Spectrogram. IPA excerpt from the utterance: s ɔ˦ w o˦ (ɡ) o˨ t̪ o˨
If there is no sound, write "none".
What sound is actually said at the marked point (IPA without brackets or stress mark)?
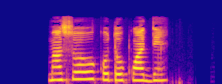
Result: k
